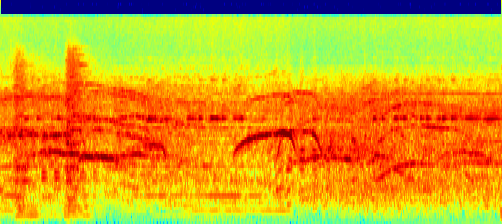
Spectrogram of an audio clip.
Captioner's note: guests screaming gleefully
